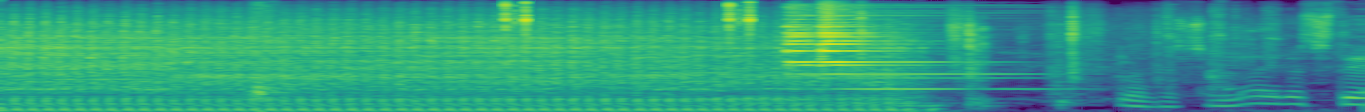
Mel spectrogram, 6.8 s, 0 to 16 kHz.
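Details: Bajaj NS200 single at 12,000 km with an engine noise problem, at idle. A fast, even ticking clatter of about three knocks a second sits on top of the engine beat. The source can't be pinned down.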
